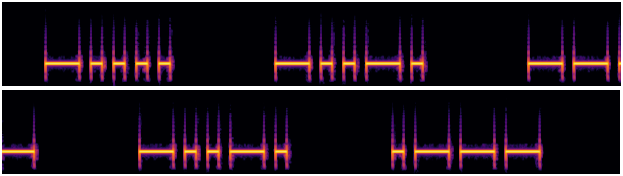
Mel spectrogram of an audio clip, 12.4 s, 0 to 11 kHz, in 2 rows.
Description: Morse code, heard as a keyed tone, about 10 wpm, spaced as for 6 wpm, 800 Hz. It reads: 6/O/J
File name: LEZIONI / 10 SIGNS / 10A SLASH ws 10wpm 4121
